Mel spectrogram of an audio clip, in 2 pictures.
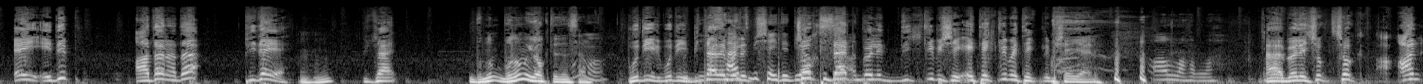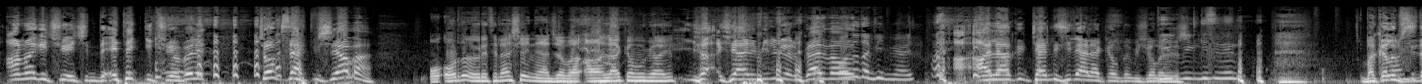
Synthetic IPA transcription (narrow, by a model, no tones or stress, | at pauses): ejed̪ip | ad̪anad̪a | pid̪ejɛh̩ɦ̩ | ɟ̥yzælʲ | bunubunumujok̚d̪e̞d̪insænbud̪ijilʲbud̪ejilʲbit̪ʰaːnɛbølʲɛʃejdet͡ʃʰo̞ksæɾt̪̚bø̞jlʲɛd̪icʰlʲibiʃejet̪ʰɛclʲimet̪ʰɛclʲibiʃejːaːnɪalˠːlˠːɑ | hɛːbø̞jlʲɛt͡ʃʰo̞kt͡ʃʰokananaɟe̞t͡ʃʰijo̞it͡ʃʰind̪ɛet̪ʰɛc̚ɟe̞t͡ʃʰijo̞bø̞jlʲɛt͡ʃʰoksæɾt̪̚biʃ̬ejama | oʔoɾd̪aøːɾet̪ʰilʲænʃejinad͡ʒabaːʔahlʲaːkamuɡaːjijajaːnibilʲmijo̞ɾumɡaːlʲibaːoud̪abilʲmijoɾṵ | ahlʲaːkɯncʰɛnd̪is̬iːlʲɛalʲaːkalˠɯd̪abiʃ̬ejo̞lˠabilʲiɾilʲɟisinin | bakalˠɯmsizd̪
